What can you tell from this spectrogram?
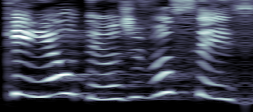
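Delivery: high-pitched taunting challenge; defiant challenge. Retold or imitated. King challenging the three young men's God, defiant. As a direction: throw the question down as a dare.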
